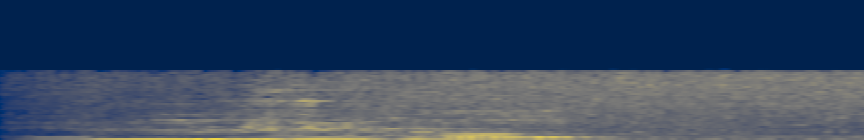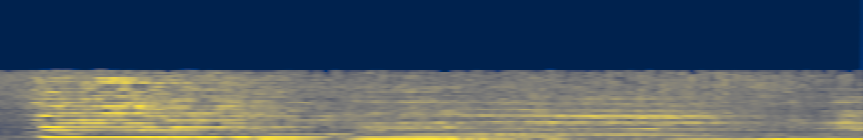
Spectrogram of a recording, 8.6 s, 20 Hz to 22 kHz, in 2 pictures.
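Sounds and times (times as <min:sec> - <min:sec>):
humpback whale song near the Silver Bank off the Dominican Republic: 0:00.0 - 0:08.6
steady underwater hiss: 0:00.0 - 0:08.6.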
